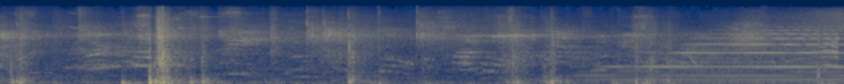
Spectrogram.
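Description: Trampoline bouncing: the bed thuds at each landing, about every second and a half, the loudest about a second in. Voices chatter underneath, and steady music comes in over the last second or two.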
